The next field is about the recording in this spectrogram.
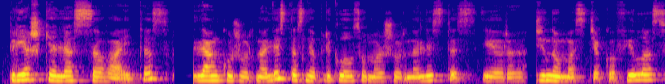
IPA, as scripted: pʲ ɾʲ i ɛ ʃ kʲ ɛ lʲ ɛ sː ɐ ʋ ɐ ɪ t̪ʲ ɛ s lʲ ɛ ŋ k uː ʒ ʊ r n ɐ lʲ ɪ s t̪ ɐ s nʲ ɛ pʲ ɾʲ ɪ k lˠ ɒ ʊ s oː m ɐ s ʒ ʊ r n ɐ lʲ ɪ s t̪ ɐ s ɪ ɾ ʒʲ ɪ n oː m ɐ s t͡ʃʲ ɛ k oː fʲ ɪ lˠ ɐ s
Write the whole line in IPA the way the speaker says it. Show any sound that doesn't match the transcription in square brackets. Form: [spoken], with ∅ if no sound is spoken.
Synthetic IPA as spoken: pʲ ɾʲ i ɛ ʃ kʲ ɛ lʲ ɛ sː ɐ ʋ ɐ ɪ t̪ʲ ɛ s lʲ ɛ ŋ k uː ʒ ʊ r n ɐ lʲ ɪ s t̪ ɐ s nʲ ɛ pʲ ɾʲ ɪ k lˠ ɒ ʊ s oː m ɐ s ʒ ʊ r n ɐ lʲ ɪ s t̪ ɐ s ɪ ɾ ʒʲ ɪ n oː m ɐ s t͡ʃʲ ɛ k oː fʲ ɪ lˠ ɐ s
